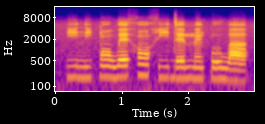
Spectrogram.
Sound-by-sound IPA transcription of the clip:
i˨ n i˨ k͡p ɔ̃˧ w ɛ˧ h ɔ̃˦ h i˦ d ɛ˦ m ɛ̃˧ k͡p o˧ w a˨

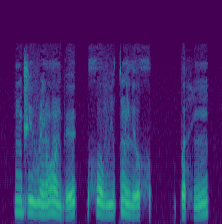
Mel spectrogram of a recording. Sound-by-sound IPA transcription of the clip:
n d͡ʒ y˥˨ v ɭ ĩ˨˥ ʁʷ ĩ˥˨ b ʏ˨˥ | x o˥˨ v i˧ tʷ ĩ˥˨ lʲ o˧ x | p ə˨˥ h ĩ˨˥

